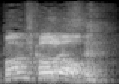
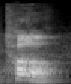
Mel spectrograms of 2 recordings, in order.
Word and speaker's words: Tullow: Tullow. It ends in an OW, not an AW. Also, the W is silent. Yeah, Tullow.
